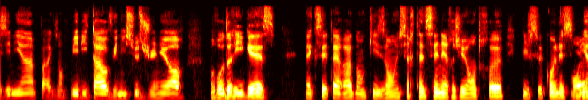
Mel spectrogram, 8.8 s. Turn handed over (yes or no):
no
